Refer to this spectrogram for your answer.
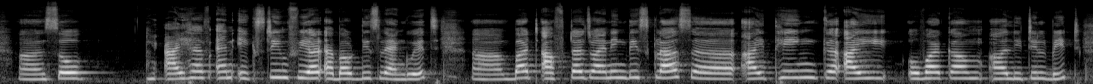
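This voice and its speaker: Very slowly and in a monotone, flat intonation, a woman with a Bengali accent speaks at a high pitch. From India, Hooghly, West Bengal. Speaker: English learner. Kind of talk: group discussion practice. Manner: very hesitant, many fillers.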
